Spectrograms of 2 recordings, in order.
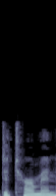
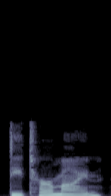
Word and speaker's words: determine: The word determine has the stress on the second syllable. Determine. Many learners put it on the first or last syllable, but it's determine.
